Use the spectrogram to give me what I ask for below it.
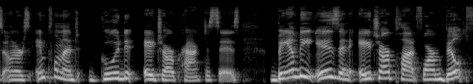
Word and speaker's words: Bambee: Bambi is an HR platform built for you, for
